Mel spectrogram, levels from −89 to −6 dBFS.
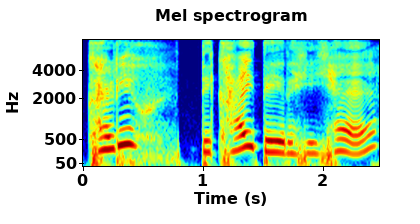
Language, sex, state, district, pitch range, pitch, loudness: Hindi, female, Himachal Pradesh, Shimla, 235-345 Hz, 280 Hz, -16 LUFS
